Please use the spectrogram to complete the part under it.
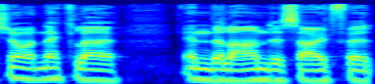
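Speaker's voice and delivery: plain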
